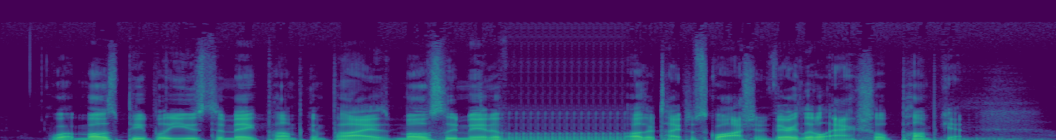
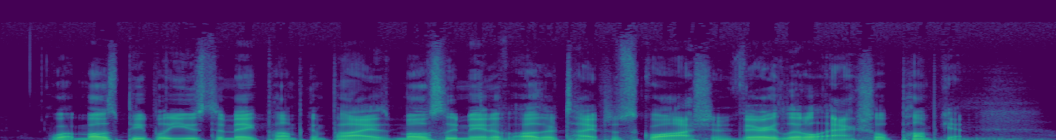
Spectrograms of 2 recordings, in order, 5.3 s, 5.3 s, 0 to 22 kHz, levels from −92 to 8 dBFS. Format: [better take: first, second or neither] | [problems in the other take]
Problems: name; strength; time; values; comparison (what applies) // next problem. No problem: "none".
second | audio freezing; at 2.5 s for 0.5 s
